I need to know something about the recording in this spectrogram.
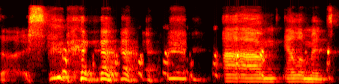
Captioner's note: both laugh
